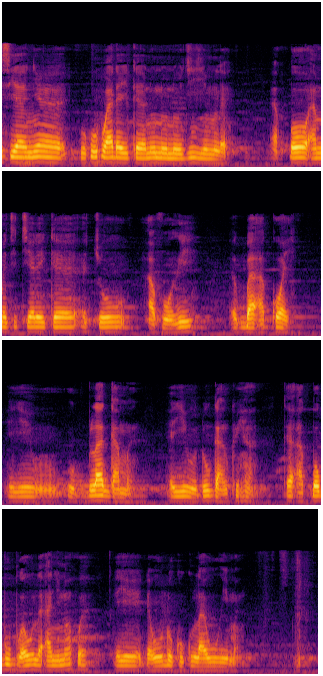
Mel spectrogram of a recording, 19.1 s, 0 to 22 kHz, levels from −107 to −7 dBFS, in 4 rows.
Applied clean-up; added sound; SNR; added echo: none; none; none; none.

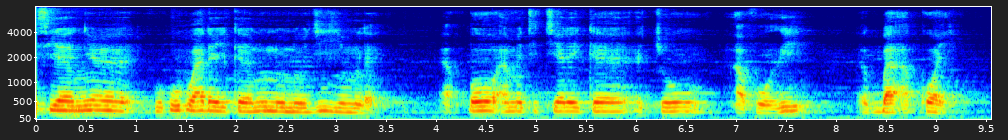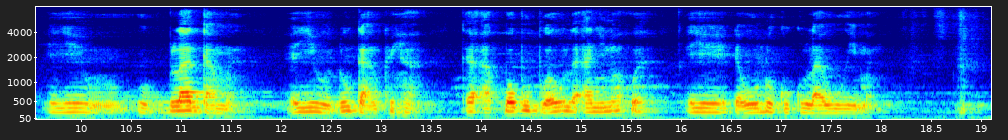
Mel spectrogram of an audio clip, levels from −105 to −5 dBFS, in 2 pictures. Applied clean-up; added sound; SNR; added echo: none; none; none; reverberation time 0.5 s.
